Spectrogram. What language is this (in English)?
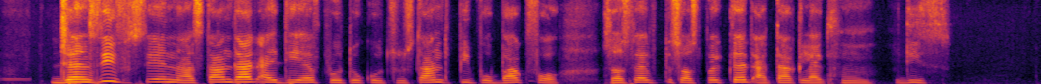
Nigerian Pidgin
